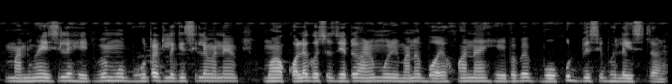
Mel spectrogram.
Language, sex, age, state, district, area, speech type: Assamese, male, 18-30, Assam, Majuli, urban, spontaneous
